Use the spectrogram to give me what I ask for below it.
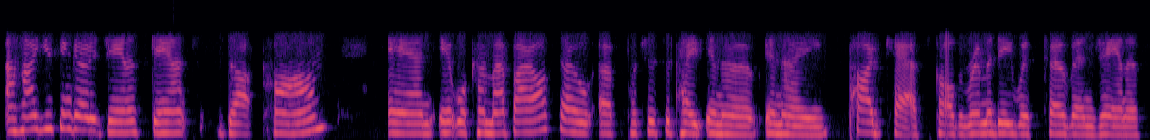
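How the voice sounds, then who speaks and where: A woman's voice: mid-range voice, fairly even intonation, a little slow. A woman with a West Texas twang, speaking conversationally as a counselor being interviewed on the radio. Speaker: interview guest, licensed professional counselor. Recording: phone-like narrow band.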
